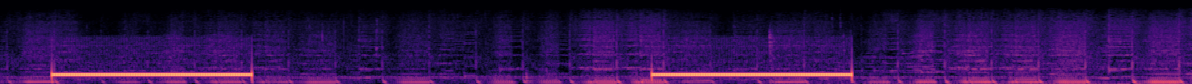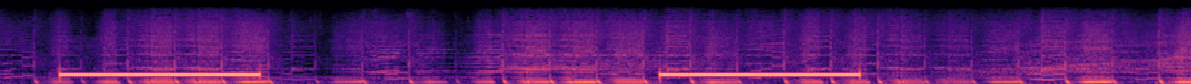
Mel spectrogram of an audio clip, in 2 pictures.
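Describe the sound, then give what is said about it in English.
Telephone ringback tone while placing a call: four long, steady, low-pitched tones of about two seconds each, separated by gaps of roughly four seconds, over faint background sound. “I'm going to call now, see if she'll pick up again. They usually won't pick up now when they've had a bad phone call.”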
